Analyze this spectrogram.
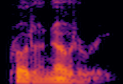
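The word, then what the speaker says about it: prothonotary: This is another ambassador for wetland areas are swamp canary or prothonetary warbler or in England it would be pronounced protonotary warbler.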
